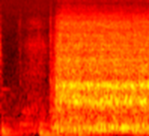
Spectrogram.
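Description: After a brief quiet moment, a blender motor kicks on abruptly and runs at a steady, loud roar with a buzzing whine, grinding soaked white lentils and aromatics into a thick, chunky fritter batter. No one speaks.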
